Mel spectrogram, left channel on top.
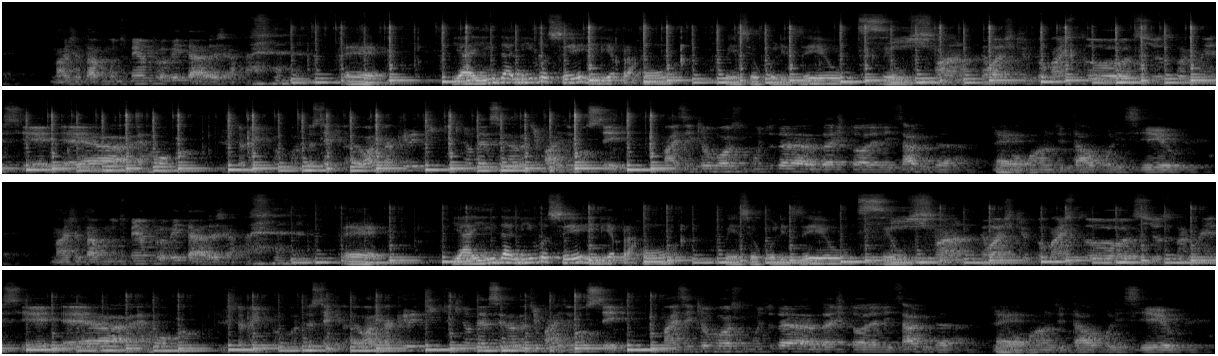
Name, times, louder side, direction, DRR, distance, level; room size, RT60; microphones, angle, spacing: voice 1, 0.5-3.1 8.6-14.0 14.3-18.4 18.7-21.7 22.0-23.9, equal, 55° right, -3 dB, 6.7 m, -36 dB
Acoustic guitar, 2.9-18.9, left 1 dB, 35° left, 0.6 m, -30 dB
voice 2, 3.4-3.8 4.5-6.8 7.2-9.3 22.1-22.5, right 1 dB, 5° right, 6 dB, 0.6 m, -29 dB
20.0 x 8.2 x 6.6 m, 0.93 s
head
